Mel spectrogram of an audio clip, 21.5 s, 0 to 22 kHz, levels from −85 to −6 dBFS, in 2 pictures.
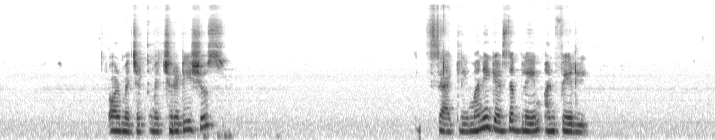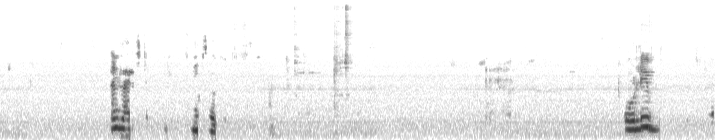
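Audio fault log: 6.20–6.57 s, 11.18–11.25 s, 11.64–11.68 s, 11.91–14.63 s and 20.95 s to the end: speech suppressed in double talk. The speech dips sharply, by as much as about 35 dB during the longest stretch, or chops out in brief fragments. This is likely an echo canceller misreading simultaneous talk from both ends as echo and ducking the near talker.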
